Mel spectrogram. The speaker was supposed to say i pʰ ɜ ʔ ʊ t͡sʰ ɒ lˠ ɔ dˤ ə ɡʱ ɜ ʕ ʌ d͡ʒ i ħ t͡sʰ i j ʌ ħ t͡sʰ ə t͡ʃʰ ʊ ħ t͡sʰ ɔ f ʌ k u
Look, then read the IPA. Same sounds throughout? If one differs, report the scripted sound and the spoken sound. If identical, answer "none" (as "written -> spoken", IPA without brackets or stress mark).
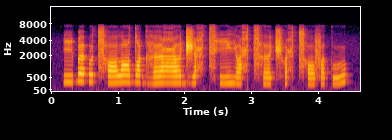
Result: pʰ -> ɓ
